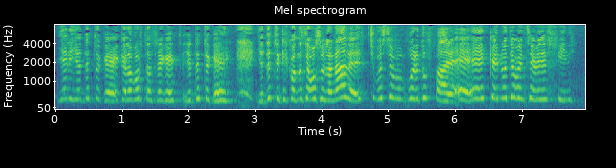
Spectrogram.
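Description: A woman's voice: very high-pitched, steady tone, quick pace, few pauses. An actress playing a naive, devoted Sicilian woman in an emotional stage monologue, with a Sicilian accent and a repetitive, childlike delivery. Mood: tearful, hopeful. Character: naive, devoted Sicilian woman, fiercely attached to her cousin.

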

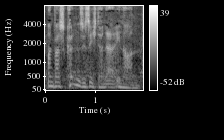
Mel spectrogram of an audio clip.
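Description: An actor playing a jaded private detective in a radio play, with a dry, sardonic, deadpan delivery. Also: male voice, mid-range voice, brisk, a crowd in the background, natural voice. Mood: probing. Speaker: detective narrator and lead. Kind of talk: radio play narration and dialogue.

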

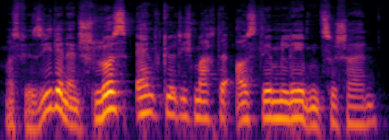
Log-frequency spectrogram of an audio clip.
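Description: An actor in a German radio drama playing a police inspector who probes a suspect with short, prompting questions in a husky voice. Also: male voice, medium pitch, very animated, normal speed, a little mellow, heavily acted. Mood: dry, insistent.

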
